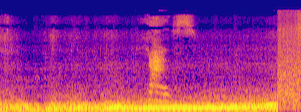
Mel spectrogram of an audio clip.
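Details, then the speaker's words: Plymouth Fury that sat for five years, just started: steady low rumble with an even, unbroken beat and one light throttle blip; idles smoothly, like brand new. "oh my gosh idle's like it's brand new that is crazy"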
